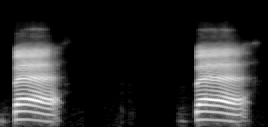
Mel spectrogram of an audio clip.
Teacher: Perhatikan makhrajnya ada di dua bibir, bukan di gigi, bukan di lidah ya, dari dua bibir. Dan posisi lidah turun ya, karena dia huruf tipis.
